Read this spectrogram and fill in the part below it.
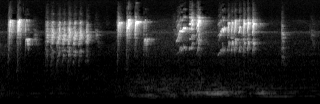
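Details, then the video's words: Leafbird (cucak kinoi) song meant to stir a reluctant bird into singing: dense, high, chattering phrases of rapid twittered notes in four bursts, separated by brief pauses. "Cucak Kinoi Untuk Memancing Emosi Kinoi Malas Bunyi"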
